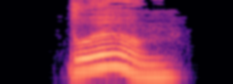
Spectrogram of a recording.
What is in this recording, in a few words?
"bloom", articulation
